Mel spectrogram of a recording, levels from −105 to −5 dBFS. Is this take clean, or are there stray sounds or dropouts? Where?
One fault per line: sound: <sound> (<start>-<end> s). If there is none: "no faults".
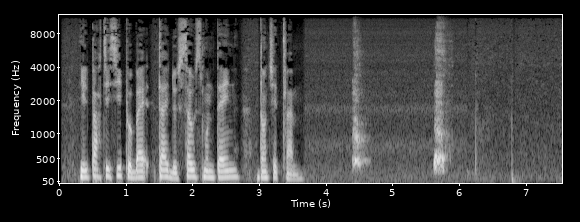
sound: bark (4.4-4.7 s)
sound: bark (5.6-5.9 s)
